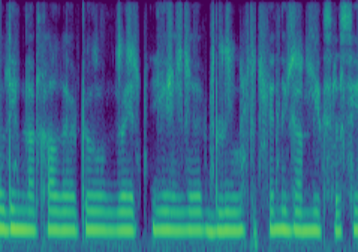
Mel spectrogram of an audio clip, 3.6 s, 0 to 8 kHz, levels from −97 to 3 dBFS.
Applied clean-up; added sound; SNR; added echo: neural diffusion model UNIVERSE++.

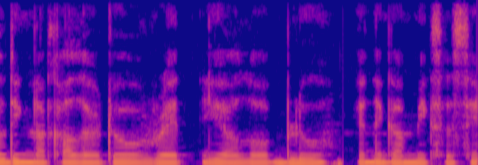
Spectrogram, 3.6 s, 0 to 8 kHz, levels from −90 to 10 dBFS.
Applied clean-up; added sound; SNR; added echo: none; none; none; none.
